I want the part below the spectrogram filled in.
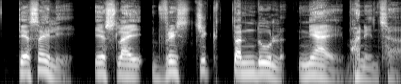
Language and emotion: Nepali, neutral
